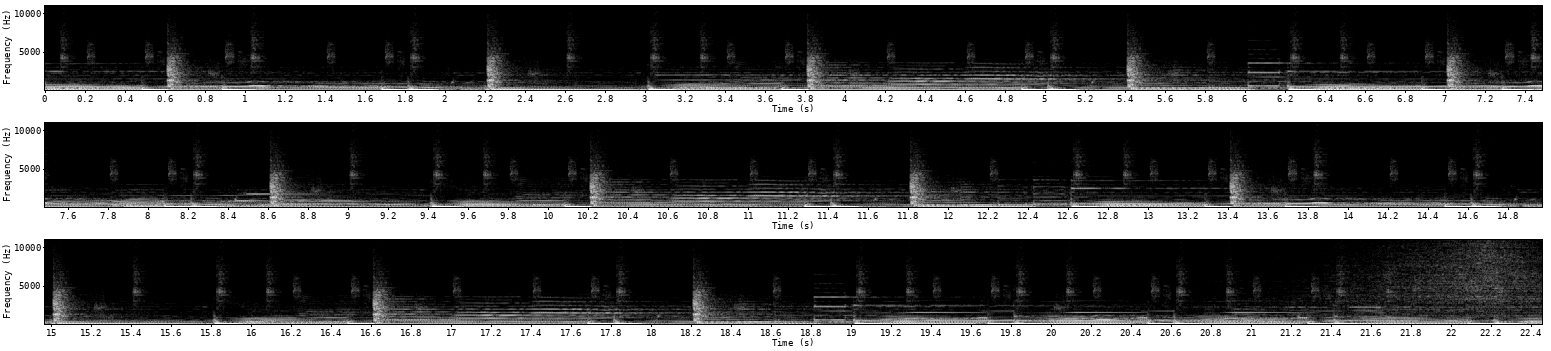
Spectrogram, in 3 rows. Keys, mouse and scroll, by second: 10.9-11.5 drag.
